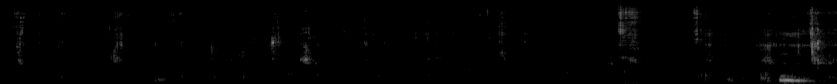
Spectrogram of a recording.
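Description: Close-up chewing and crunching of a crispy fried taco cup filled with chicken and melted cheese. It comes as short, irregular crackly crunches between quieter pauses.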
